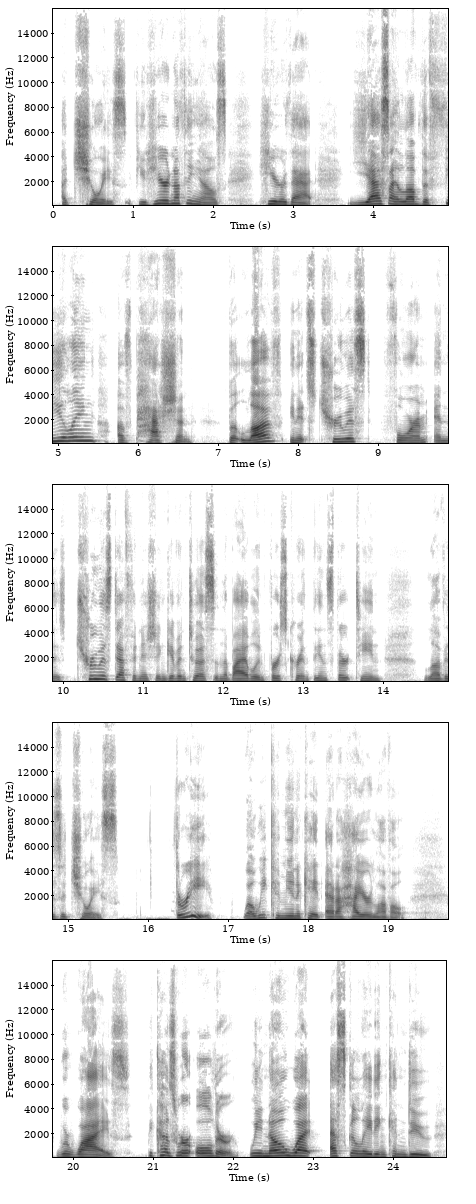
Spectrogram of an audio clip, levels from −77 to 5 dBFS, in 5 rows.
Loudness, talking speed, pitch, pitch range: -22 LUFS, 145 wpm, 180 Hz, 160-215 Hz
